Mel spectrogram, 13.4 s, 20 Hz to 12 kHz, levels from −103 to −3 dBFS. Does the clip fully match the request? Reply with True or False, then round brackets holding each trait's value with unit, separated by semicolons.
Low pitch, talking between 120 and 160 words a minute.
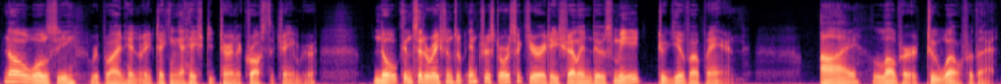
True (95 Hz; 140 wpm)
